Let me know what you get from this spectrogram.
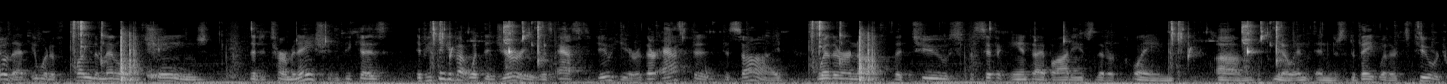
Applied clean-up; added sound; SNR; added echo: none; Water / Splash, splatter; -2 dB; none.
